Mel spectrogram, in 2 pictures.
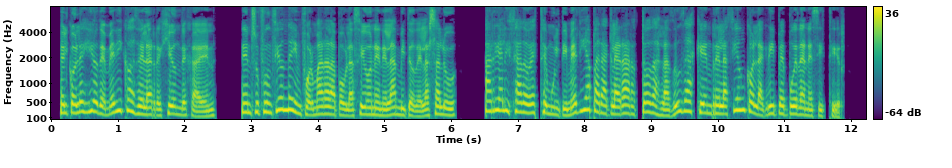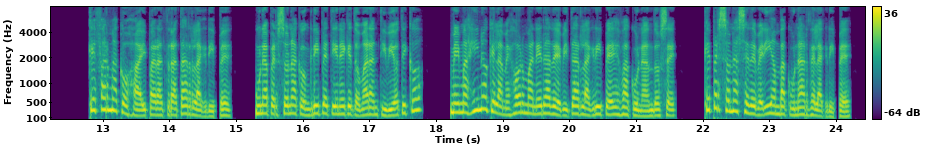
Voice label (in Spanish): Andaluz Voz femenina media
